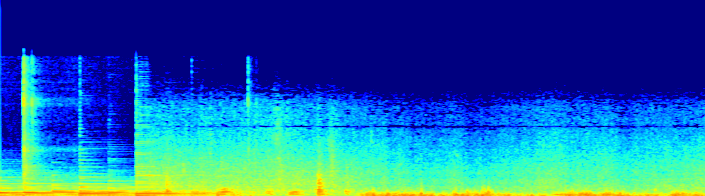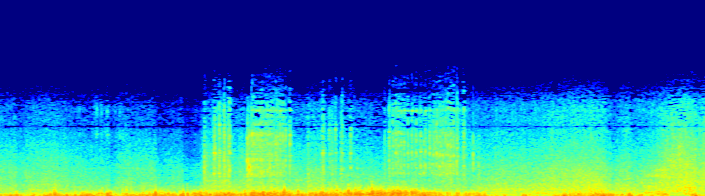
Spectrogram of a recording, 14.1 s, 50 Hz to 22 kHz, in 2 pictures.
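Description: Background music stops about a second and a half in, giving way to wind buffeting the microphone and water rushing along the hull of an Exploration 52 sailing yacht under sail, with a few clicks soon after the music stops and stronger gusts past the middle.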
